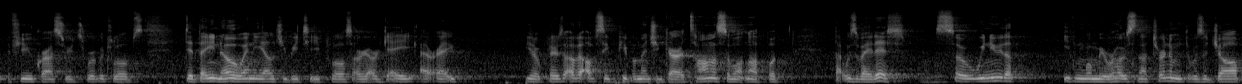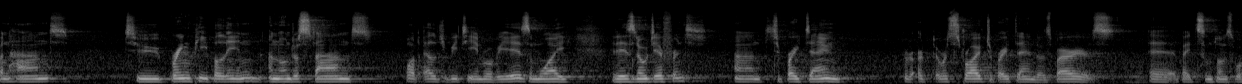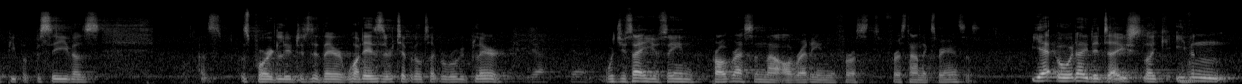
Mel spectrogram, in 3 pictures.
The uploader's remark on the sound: Special live show. We’ve recorded with a live audience at Dublin’s top sports bar, The Camden.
